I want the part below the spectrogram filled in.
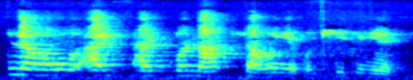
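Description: A woman speaks over a phone line, a homeowner answering a sales call. Her voice sits fairly high and sounds curt as she brushes the caller off. The line comes through roomy and echoey, with a clear hiss of noise behind her. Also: brisk, bright, forceful tone. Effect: heard over a phone line.

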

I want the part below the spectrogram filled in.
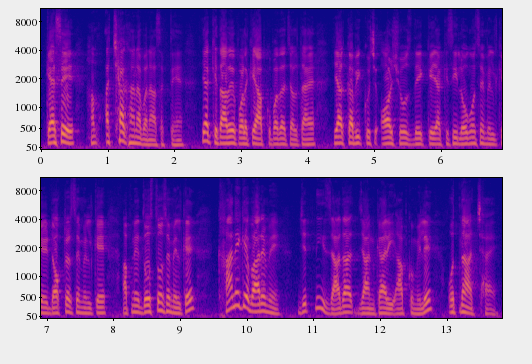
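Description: A man in his forties hosts a TV cooking demonstration from a studio kitchen, explaining each step directly to the viewers. His voice is mid-range and slightly mellow.

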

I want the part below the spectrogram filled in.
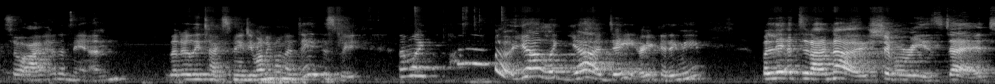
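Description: A woman's voice: a little high, expressive, fairly quick, a bit bright, slight background noise. A woman telling a sarcastic dating story in a social media clip. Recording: echoey, reverberant clip audio.

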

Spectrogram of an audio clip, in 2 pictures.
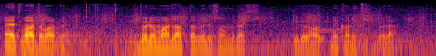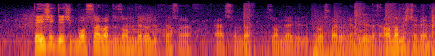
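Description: A man with a nasal, blocked-nose voice, casually commenting on a game he is playing, swearing and breaking into excitable outbursts. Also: mid-range voice, fast, slight background noise. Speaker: gameplay commentator. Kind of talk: casual let's-play commentary. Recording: gunfire and game music behind.

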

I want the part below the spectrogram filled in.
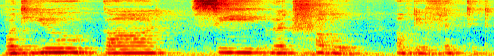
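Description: A woman's voice: medium pitch, steady tone, extremely slow, dark tone, recorded from a distance. Earnest woman speaking in an echoey hall. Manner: earnest, conversational, checks in with the audience. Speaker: chapel speaker. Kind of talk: chapel devotional and prayer. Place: large church auditorium stage. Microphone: handheld microphone. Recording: echoey hall, mic heard from afar.

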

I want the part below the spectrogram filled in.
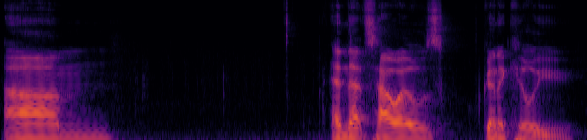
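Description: A man's voice: takes it slowly, clean tone. Rambling, laughing man reviewing films. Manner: rambling, profane, laughs often, many fillers; animated, jumps high in pitch for emphasis. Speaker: podcast host reviewing films. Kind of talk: casual monologue film review.

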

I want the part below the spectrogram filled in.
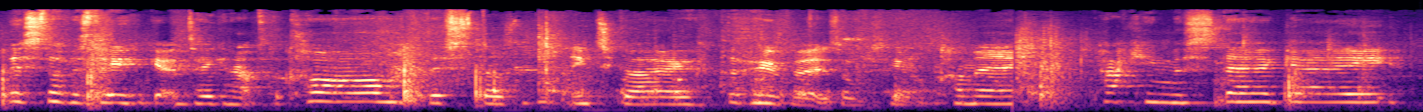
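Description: A woman's voice: sits high, fairly quick, very noisy. A young woman chatting casually through a vlog, upbeat and a little lispy from braces, recorded on a handheld camera. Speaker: vlogger.

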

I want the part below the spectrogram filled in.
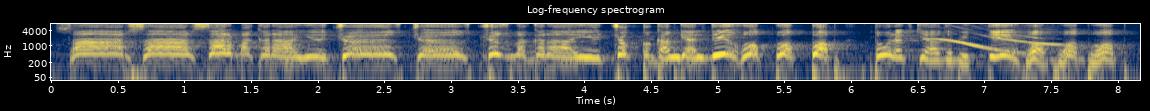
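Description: A man's voice: extremely high pitch, big pitch swings, normal speed, a bit bright, heavily acted. A man giving funny animals and kids a cheeky comic dub voice, mocking and full of exclamations. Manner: mocking, exclaiming, jokey swearing. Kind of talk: comic dubbing of funny videos. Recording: music behind.

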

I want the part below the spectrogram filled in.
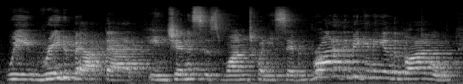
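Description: Female co-preacher, earnest scripture reading, higher voice, distant echoey sound. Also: brisk, bright, forceful tone. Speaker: pastor's wife co-preaching. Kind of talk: sermon. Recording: echoey room, voice from far off.

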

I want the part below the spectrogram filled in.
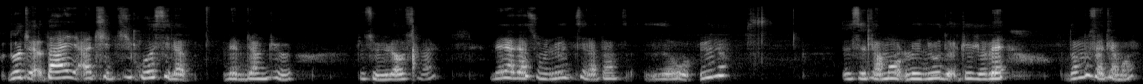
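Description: In poor audio, a young woman vlogger reviews a beauty product, talking casually, teasing herself, and using plenty of fillers. Her voice sits high and sounds slightly rough.

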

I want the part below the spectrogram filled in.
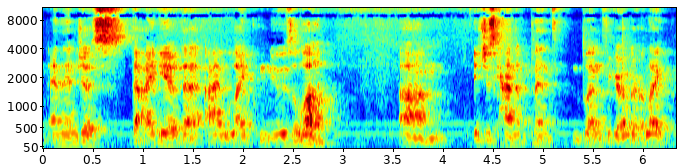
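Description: A man in his twenties from California, answering interview questions at home in a hesitant way, with many fillers and restarts. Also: low voice. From Richmond, California. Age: 20s. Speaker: documentary interviewee. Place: room at home, seated. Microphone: far camera mic. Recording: roomy echo, distant mic, faint hum.

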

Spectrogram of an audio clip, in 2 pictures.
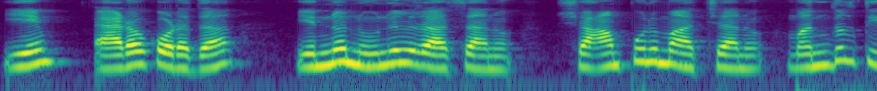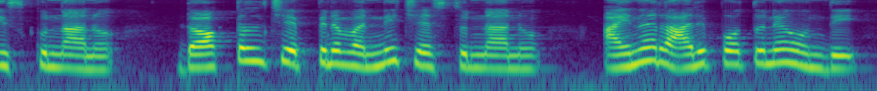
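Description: A woman's voice: a little high, brisk, natural voice. A woman reading the lines of a weepy young unmarried man who is upset about losing his hair, in a pleading way. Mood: despairing.

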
